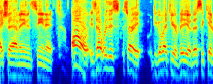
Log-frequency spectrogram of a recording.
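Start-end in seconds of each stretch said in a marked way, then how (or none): none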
